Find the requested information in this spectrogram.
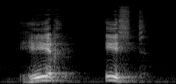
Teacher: pas de liaison entre hier et ist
